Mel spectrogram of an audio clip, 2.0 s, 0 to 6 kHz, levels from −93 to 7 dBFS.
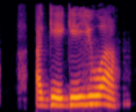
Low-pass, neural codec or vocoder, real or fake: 5.4 kHz; none; real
